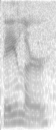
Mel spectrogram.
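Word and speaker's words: Bahler: And he did, and he had to make sure he said the name right because our last name is you say it Baylor, but um, it's not spelt like Baylor University. It's B A H L E R, so it sounds like baller.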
